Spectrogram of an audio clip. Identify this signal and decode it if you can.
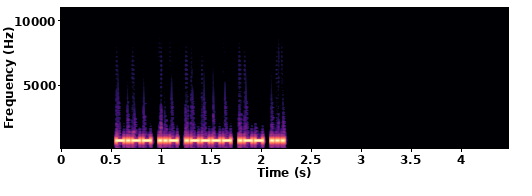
Morse code, heard as a keyed tone, about 42 wpm, 700 Hz. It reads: YU1WS
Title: DXCC-100 Call Signs - 5 Characters - Repeated 2x - 45wpm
